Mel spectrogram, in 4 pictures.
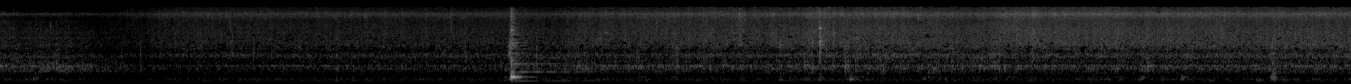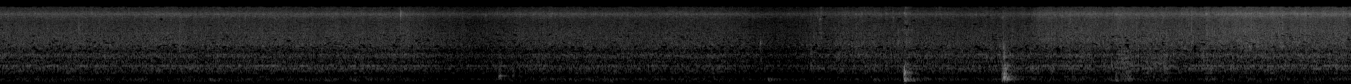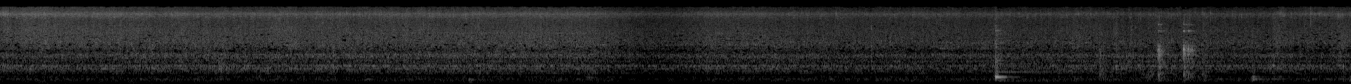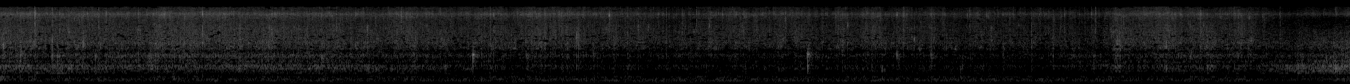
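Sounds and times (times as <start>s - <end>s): food sizzling in hot oil: 0.0s - 54.0s.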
